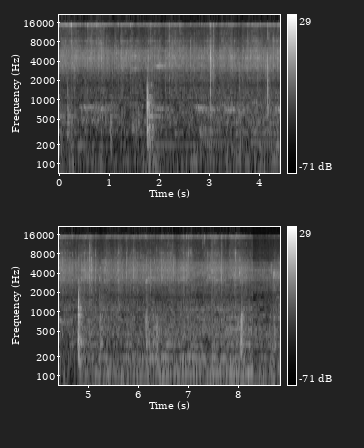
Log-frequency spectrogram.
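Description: Crushed garlic frying with onions in a pan for a greens stir-fry gives a soft, steady sizzle close by, broken by a few sharp clacks of a spoon stirring, with no talking.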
